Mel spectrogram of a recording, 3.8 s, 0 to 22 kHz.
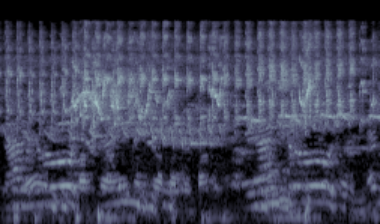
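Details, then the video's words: Caged lovebird in a mixed class B practice singing contest in Papua, Indonesia, on Sunday 31 October 2021, giving its long 'ngekek' chatter while clinging to the cage bars. Dense, rapid, high buzzy chattering runs continuously, with low murmuring voices beneath. "LOVEBIRD THE BEST, NGEKEK SAMBIL NGERUJI/MERAYAP AUTO JUARA"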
